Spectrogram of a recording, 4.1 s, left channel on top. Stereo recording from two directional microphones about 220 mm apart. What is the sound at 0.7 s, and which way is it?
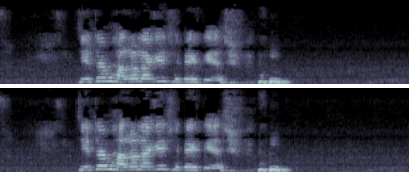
A woman's voice, 20° right (ahead or behind).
